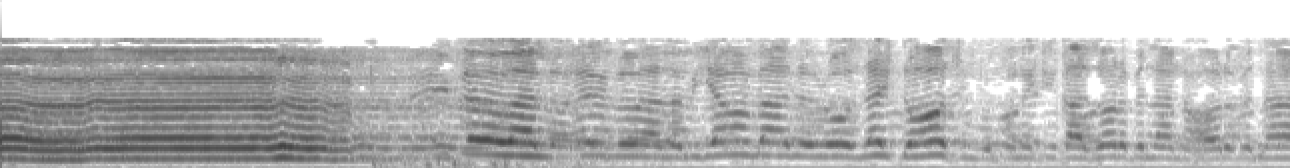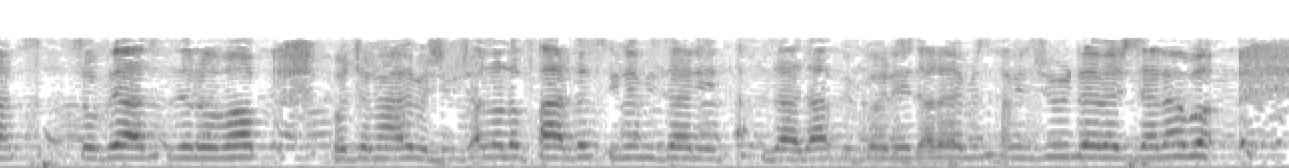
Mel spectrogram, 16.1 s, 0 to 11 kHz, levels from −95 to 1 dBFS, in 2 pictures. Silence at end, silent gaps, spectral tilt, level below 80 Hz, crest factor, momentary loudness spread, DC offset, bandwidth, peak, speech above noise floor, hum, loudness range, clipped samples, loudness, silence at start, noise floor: 0 s; none; -1.5 dB/octave; -72 dBFS; 20 dB; 22 LU; under 0.1%; 5 kHz; -16 dBFS; 8 dB; none; 16 LU; under 0.1%; -34 LUFS; 0 s; -55 dBFS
